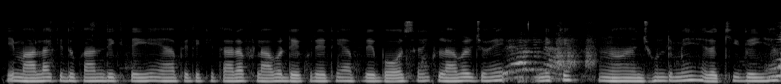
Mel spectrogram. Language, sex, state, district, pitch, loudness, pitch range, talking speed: Hindi, female, Bihar, Purnia, 160 Hz, -29 LUFS, 155-170 Hz, 205 wpm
